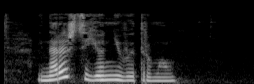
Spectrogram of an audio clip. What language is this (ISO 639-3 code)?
bel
